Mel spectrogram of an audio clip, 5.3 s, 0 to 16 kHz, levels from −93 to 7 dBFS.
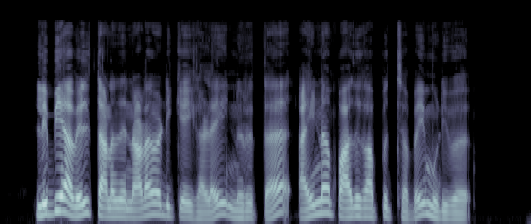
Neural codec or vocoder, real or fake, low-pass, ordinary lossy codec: none; real; 10.8 kHz; none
